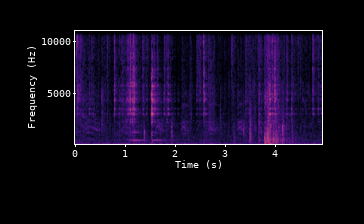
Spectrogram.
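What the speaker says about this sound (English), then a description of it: "Let's see if we can shake out that gravel into the pot." Gravel shaken out into a plant pot while repotting a geranium, giving scattered rattling clinks and small pebble clatters, with one louder burst of tumbling stones near the end.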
